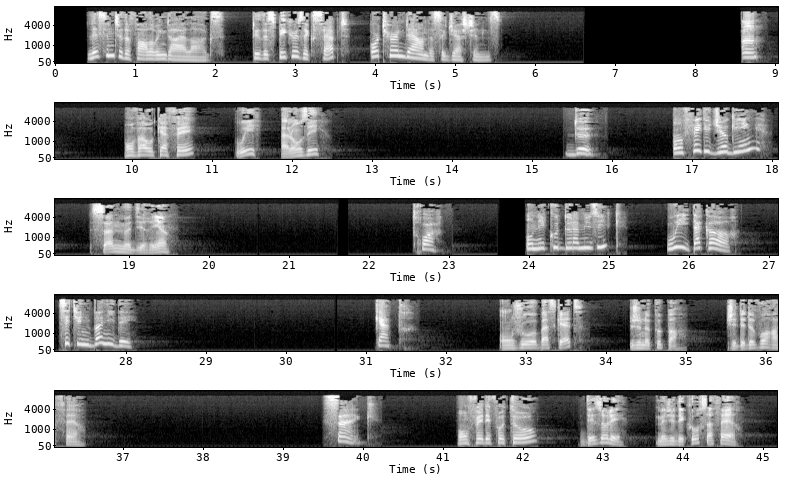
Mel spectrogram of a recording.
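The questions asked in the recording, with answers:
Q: Do the speakers accept or turn down the suggestions?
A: accept

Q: Do the speakers accept or turn down the suggestions?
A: turn down

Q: Do the speakers accept or turn down the suggestions?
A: accept

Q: Do the speakers accept or turn down the suggestions?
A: turn down

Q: Do the speakers accept or turn down the suggestions?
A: turn down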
